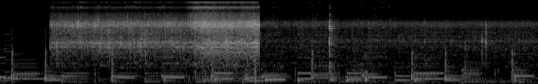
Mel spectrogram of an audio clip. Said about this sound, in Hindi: अब हम इसमें महीन महीन कटा हुआ प्याज डाल देंगे।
